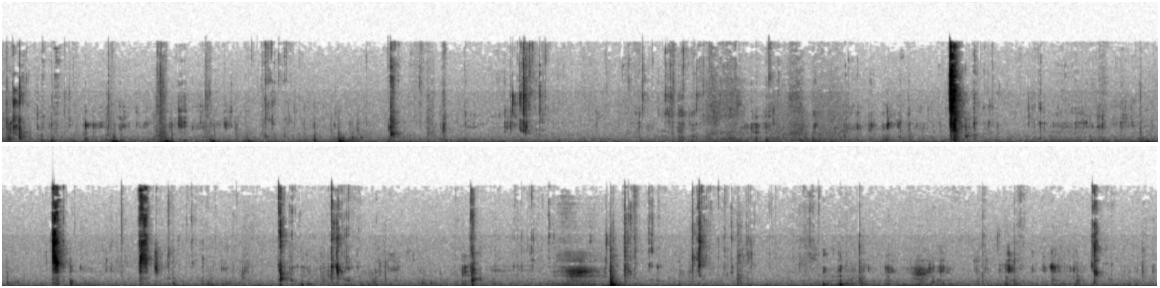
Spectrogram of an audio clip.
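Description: A person chewing and biting into barbecue-sauced ribs close to the microphone, with scattered sharp wet clicks and smacks of mouth and fingers.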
